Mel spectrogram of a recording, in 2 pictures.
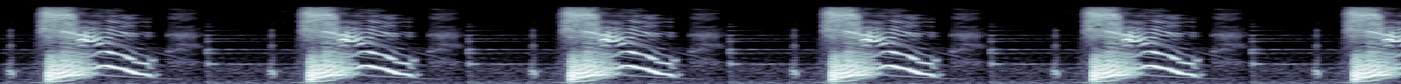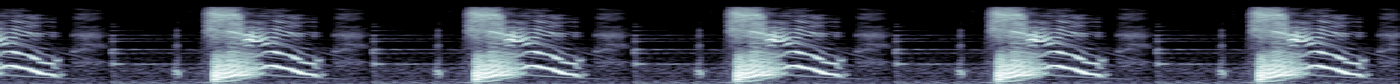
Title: fart sneeze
